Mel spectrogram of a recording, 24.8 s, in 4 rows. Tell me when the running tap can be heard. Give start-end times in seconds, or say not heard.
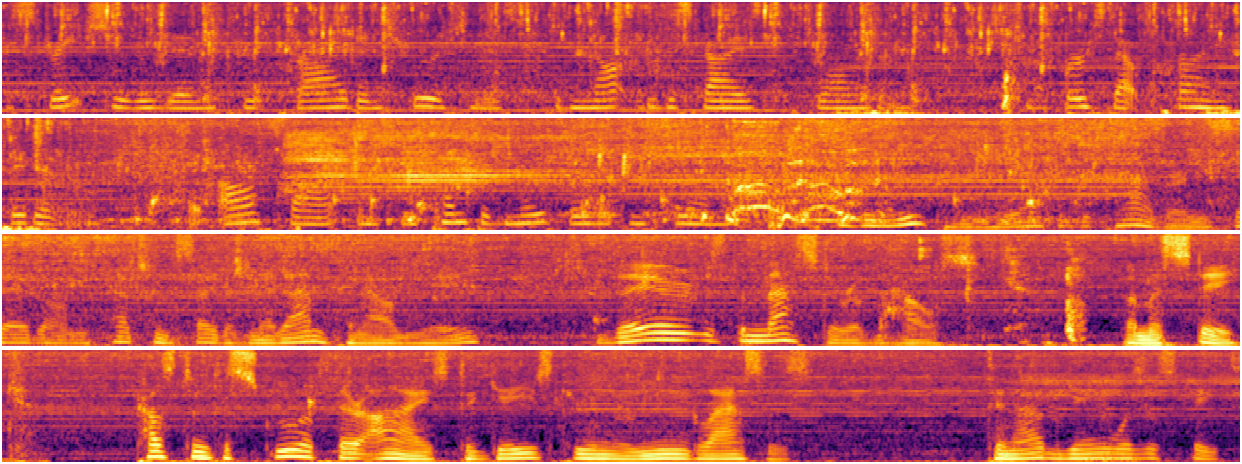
0.0-24.7.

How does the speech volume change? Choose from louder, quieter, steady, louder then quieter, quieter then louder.
louder.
